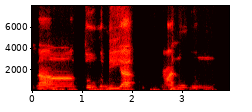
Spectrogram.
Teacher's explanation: غین صفت استعلاء کی وجہ سے مفخم ادا کیا جائے گا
